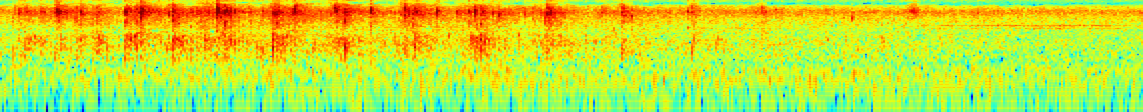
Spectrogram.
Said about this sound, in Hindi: जोरदार तालियां हो जाए इस ऐतिहासिक क्षण के लिए।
